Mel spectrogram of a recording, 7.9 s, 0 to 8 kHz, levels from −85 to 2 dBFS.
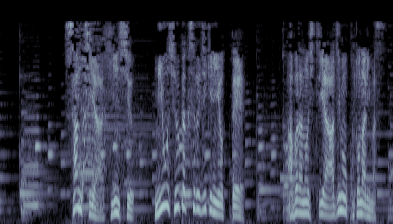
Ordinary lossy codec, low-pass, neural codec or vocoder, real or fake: MP3, 24 kbps; 7.2 kHz; none; real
